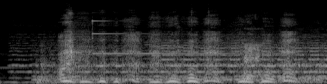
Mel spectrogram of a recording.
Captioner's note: laughs nervously; suspenseful instrumental music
